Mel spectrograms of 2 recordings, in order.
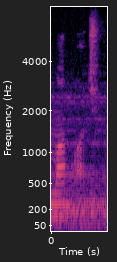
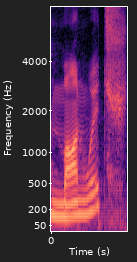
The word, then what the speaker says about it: Monwich: We shall go to Monwatch. But it's in a straight line. Well, you don't have to go to a straight line. It's pronounced Monwich, just letting you know.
